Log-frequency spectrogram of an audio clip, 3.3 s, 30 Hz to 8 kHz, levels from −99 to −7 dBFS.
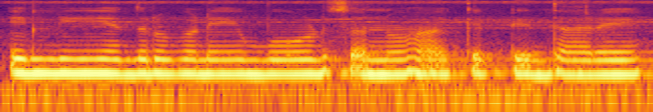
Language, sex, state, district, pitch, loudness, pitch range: Kannada, female, Karnataka, Bidar, 205 Hz, -13 LUFS, 200-210 Hz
